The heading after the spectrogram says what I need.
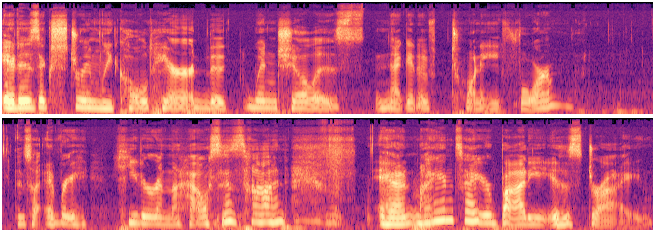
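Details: Adult woman with inherited essential tremor affecting her vocal cords and hands, diagnosed by a movement-disorder neurologist, plus medication-induced tardive dyskinesia from long-term antipsychotic use; vocal tremor (essential tremor).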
